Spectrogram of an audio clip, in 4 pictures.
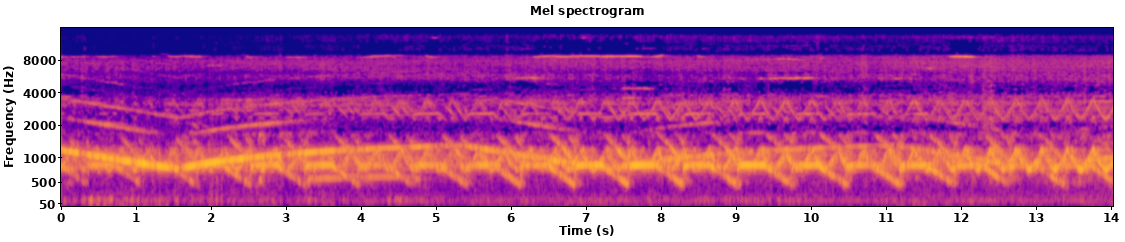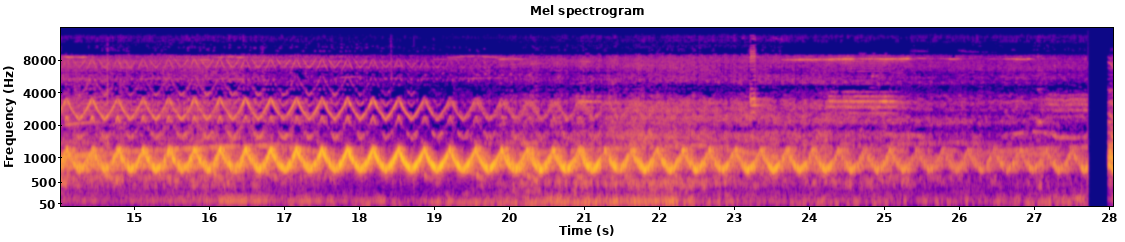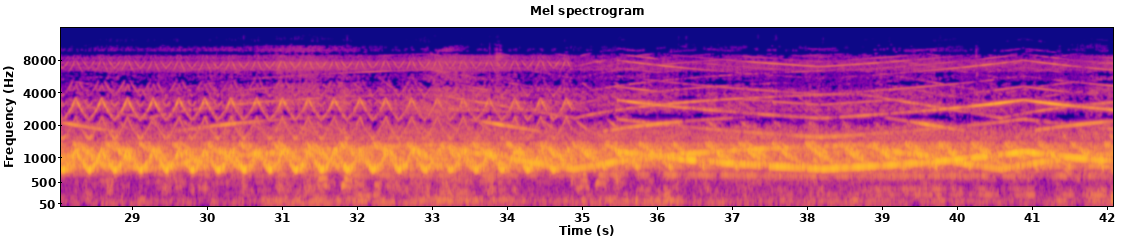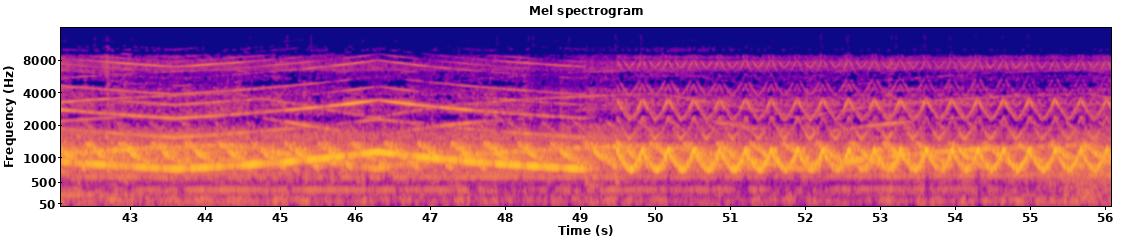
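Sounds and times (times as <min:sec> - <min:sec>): police siren yelp: 0:00.0 - 0:56.0
siren wailing: 0:00.0 - 0:56.0.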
